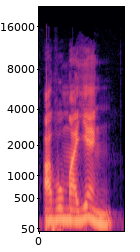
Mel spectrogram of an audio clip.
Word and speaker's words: Aubameyang: ¿El Aubameyang o cómo? – Aubameyang. – Aubameyang.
